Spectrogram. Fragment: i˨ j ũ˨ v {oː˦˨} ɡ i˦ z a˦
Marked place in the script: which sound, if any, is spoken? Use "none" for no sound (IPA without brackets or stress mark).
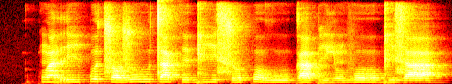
oː˦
